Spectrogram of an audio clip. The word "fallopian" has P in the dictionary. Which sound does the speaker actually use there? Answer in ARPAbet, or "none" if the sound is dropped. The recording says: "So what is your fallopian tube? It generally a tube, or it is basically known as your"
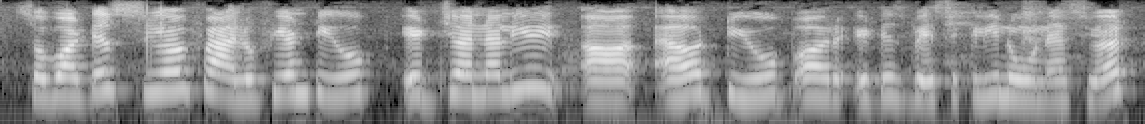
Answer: F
